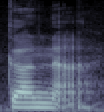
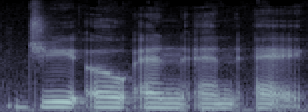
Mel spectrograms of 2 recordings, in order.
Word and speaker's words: gonna: Going to shortens to gonna, G-O-N-N-A, gonna.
